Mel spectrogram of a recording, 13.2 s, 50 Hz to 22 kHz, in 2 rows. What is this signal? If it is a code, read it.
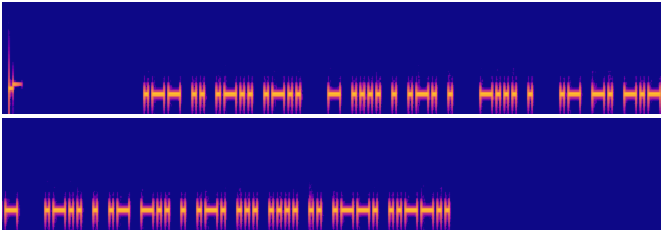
Morse code, heard as a keyed tone, about 32 wpm, 700 Hz. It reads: WILL THERE BE ANY LEADERSHIP?
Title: Sentences from Top 1600 Words 30wpm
